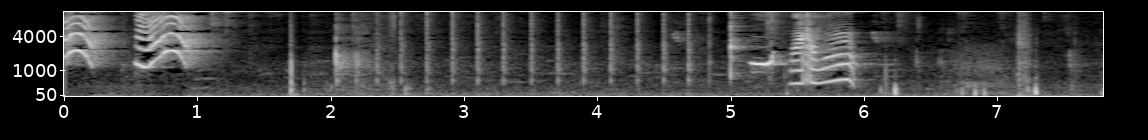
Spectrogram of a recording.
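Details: Talking rose-ringed parakeet, a pet indoors, producing warbling human-like speech at the start and again midway, with a run of sharp clicks or taps between the phrases.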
